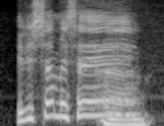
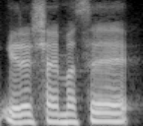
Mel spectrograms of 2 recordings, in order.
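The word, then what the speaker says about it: いらっしゃいませ: Irashimasu. There you go. yeah. Irashaimase.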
